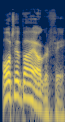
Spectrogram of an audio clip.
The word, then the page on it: autobiography: anglais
